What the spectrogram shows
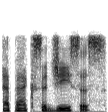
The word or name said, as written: epexegesis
